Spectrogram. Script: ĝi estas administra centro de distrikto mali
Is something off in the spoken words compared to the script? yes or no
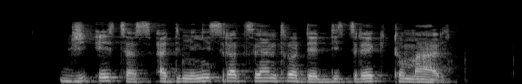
no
